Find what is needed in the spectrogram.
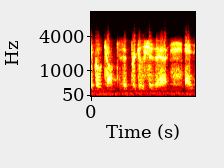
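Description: Speech only: a person talking continuously, with short pauses between words.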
